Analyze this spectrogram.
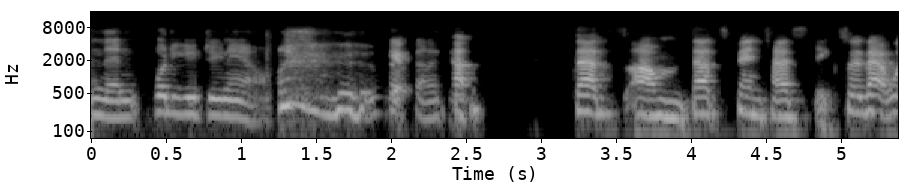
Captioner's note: giggles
